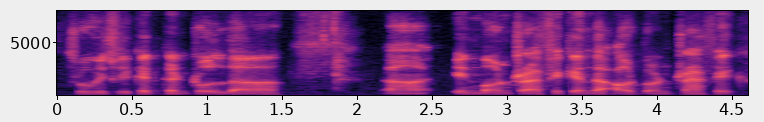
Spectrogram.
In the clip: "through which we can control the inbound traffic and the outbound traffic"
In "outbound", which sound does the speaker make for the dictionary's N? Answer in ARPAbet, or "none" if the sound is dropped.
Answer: N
